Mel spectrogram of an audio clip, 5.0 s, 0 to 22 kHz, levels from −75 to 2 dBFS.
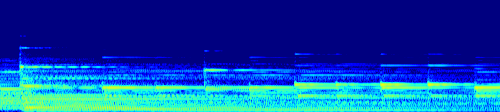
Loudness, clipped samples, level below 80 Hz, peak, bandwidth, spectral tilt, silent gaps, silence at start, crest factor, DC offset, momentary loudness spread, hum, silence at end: -33 LUFS; under 0.1%; -52 dBFS; -16 dBFS; 6.2 kHz; -9.5 dB/octave; none; 0 s; 16 dB; under 0.1%; 5 LU; none; 0 s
